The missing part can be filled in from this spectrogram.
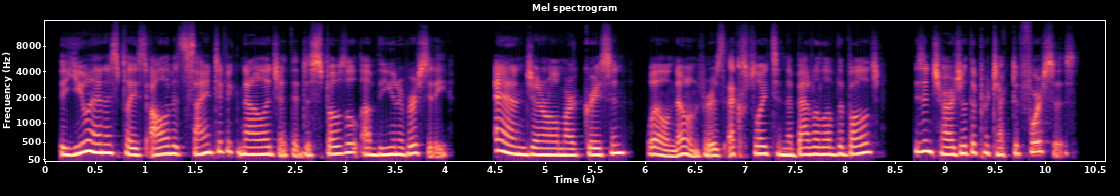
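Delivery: ordinary talk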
